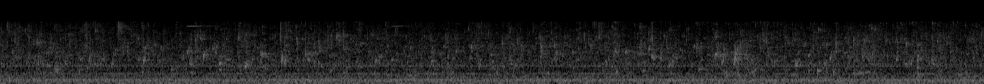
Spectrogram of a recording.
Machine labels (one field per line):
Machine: pump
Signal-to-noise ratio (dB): 0 dB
